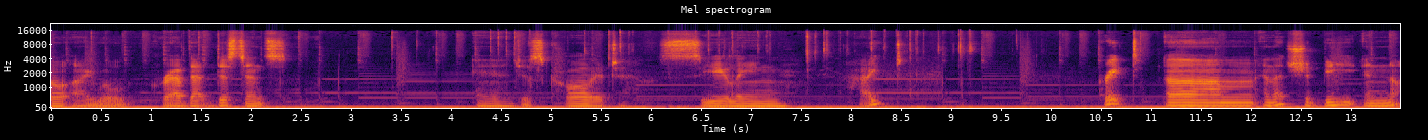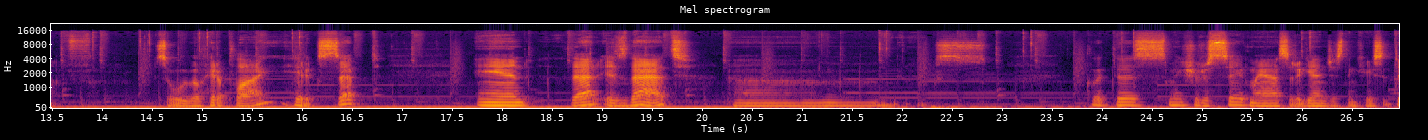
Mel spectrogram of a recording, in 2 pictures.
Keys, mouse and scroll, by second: 4.5 double click, 5.4-9.1 typing, 21.7 u.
